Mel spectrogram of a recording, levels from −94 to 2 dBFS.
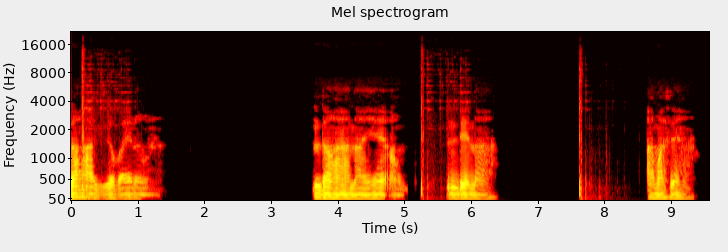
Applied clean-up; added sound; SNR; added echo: neural mask model RNNoise.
